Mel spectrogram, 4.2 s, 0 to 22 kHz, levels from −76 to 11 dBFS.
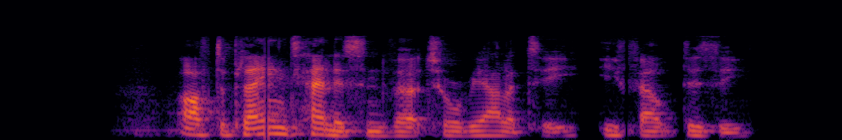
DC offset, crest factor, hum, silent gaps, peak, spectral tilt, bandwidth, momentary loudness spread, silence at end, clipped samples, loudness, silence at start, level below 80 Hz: under 0.1%; 24 dB; none; none; -2 dBFS; -4.5 dB/octave; 8 kHz; 14 LU; 0.5 s; under 0.1%; -24 LUFS; 0.9 s; -64 dBFS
